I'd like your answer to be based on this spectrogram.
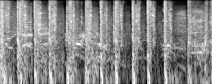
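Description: Rapid automatic gunfire in the tactical shooter game Ready or Not, a fast, even burst of around a dozen sharp cracks over two seconds, moderately loud.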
